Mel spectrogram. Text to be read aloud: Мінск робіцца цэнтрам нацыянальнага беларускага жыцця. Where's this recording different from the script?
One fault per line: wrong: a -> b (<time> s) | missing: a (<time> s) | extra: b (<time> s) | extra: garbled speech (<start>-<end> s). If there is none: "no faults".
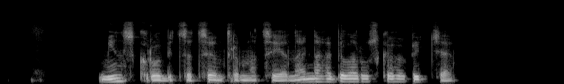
no faults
